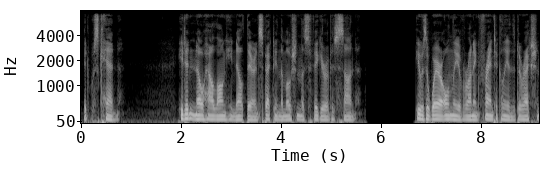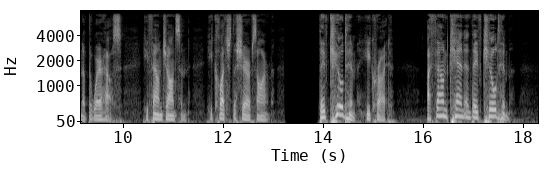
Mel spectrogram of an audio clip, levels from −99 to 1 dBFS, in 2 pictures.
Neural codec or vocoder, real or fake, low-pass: none; real; 7.2 kHz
